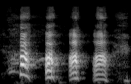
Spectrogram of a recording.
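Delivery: loud, high burst of ha-ha laughter. Real, not acted. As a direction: laugh out in a loud staccato run. Laughing while reading the chat.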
